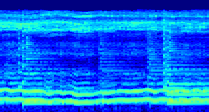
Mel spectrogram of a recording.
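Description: A female voice sings a long, wavering wordless note over acoustic guitar, with a few light strums along the way.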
